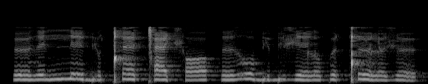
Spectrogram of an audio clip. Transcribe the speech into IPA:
ø ð e nː e bʲ o ǃʰ ɛ ǀ æ t͡ʃʰ ɔ | ɘ ɣ o bʲ ø bʲ ø ʒ e l o p ø ǃʰ ø l ø ʒ ø

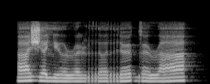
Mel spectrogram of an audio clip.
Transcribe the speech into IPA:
a ʒ ɜ lʲ ɤ ɹ ɤ ɭ r ɤ r œ ɡ œ ɹ a

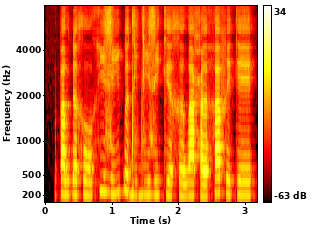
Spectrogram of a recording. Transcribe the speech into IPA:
p a w ɗ ɜ x o x i z i ɓ ə d i d i z i kʲ ɜ x ə w a ħ ɜ h a f e k e

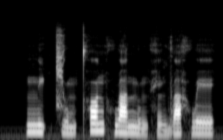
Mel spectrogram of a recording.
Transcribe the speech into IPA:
n̪ i˦ ʔ t͡ɕ u˧ m t̪ʰ ɔ˦ n h w a˧ n̪ u˨˩ ŋ h ẽ˧ ɡ w a˦ h w e˦

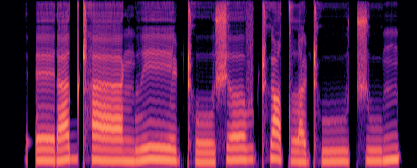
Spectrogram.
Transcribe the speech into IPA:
ʔ ɛː ɾ a d ʈʰ aː ŋ β eː ʈʰ o ʃ ʌː v ʈʰ ɯ tˤ l ɛ ʈʰ uː t͡ʃ u ŋ

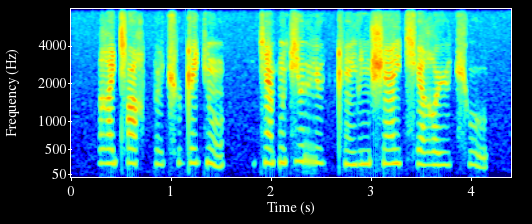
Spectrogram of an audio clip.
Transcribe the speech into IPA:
ʁ æ cʰ ɑ χ pː æ̤ ʈ͡ʂʰ y ʈ e c ũː | c æ̃ p ũ t͡ɕ ɯ r yː c ʈʰ ẽ j ɯ ɲ ʃ æ̃ j t͡ɕʰ e ʁ yː t͡ɕʰ u

